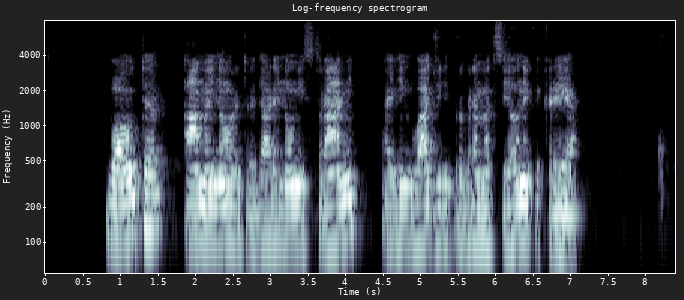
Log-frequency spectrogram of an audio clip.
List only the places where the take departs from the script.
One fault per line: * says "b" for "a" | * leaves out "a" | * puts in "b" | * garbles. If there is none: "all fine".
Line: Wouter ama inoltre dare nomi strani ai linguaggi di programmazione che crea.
all fine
